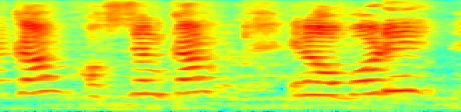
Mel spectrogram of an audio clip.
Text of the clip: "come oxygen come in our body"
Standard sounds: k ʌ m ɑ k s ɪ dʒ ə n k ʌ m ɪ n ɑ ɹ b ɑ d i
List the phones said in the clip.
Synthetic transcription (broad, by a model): k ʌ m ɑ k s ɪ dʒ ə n k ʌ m ɪ n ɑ w b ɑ d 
